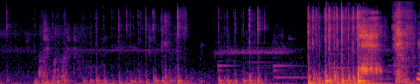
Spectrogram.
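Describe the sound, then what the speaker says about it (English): Rapid clicking of keys on a computer keyboard, quiet and close, tapping in irregular bursts under a low musical background that swells louder toward the end. "Clickety clackety keyboard."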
